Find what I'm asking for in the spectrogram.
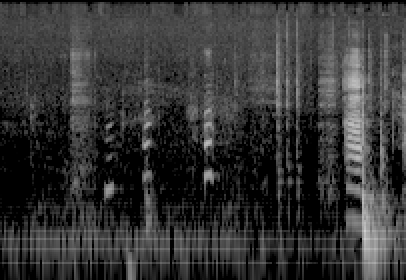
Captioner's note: Stink whimpers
